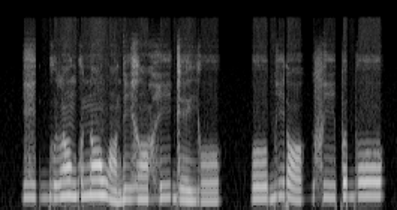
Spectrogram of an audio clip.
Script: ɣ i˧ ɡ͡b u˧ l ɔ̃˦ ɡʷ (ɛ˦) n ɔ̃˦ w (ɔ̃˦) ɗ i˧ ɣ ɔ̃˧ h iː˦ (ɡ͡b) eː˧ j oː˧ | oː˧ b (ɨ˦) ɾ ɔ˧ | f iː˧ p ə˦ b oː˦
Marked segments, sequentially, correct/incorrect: incorrect, incorrect, incorrect, incorrect

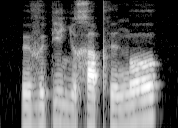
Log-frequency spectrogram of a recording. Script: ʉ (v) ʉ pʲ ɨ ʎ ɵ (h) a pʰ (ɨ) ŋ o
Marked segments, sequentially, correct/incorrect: correct, incorrect, correct

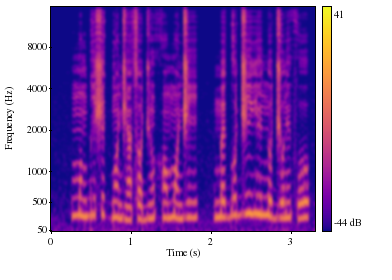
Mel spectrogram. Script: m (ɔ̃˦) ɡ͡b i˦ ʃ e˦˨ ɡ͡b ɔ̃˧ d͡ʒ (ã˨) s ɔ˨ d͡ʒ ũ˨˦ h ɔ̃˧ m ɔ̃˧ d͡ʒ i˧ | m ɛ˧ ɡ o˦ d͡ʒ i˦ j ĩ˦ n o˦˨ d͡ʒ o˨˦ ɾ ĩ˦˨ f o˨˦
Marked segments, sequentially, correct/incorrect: correct, correct

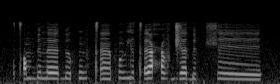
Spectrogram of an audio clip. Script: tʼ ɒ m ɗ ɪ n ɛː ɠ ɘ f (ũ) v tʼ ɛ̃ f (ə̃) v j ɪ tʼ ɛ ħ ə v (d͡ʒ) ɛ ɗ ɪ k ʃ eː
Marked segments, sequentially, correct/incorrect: correct, correct, correct

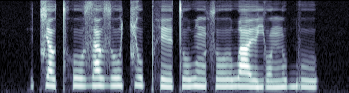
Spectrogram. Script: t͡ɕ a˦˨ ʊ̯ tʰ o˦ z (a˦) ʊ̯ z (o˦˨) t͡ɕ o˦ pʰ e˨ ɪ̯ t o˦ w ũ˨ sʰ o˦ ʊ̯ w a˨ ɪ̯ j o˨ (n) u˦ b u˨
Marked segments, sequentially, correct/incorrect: incorrect, incorrect, correct

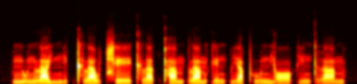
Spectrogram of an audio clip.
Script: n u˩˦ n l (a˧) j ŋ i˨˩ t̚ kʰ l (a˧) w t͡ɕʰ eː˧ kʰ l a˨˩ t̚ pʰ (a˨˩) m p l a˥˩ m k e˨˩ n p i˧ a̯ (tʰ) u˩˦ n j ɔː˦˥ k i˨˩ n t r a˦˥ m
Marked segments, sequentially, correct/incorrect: correct, correct, incorrect, incorrect

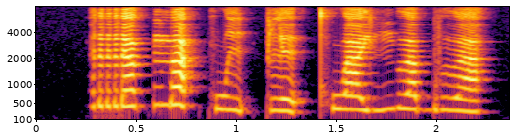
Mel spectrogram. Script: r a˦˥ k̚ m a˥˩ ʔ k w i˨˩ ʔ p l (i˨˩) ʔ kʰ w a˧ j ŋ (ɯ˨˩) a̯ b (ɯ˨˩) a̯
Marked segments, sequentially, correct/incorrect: incorrect, incorrect, incorrect

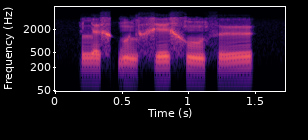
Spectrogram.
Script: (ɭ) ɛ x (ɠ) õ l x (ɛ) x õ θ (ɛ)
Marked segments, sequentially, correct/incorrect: incorrect, correct, incorrect, incorrect

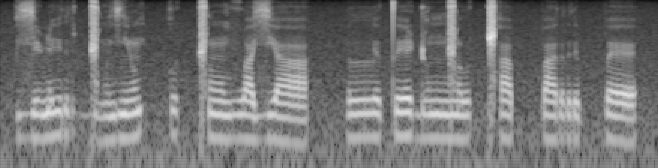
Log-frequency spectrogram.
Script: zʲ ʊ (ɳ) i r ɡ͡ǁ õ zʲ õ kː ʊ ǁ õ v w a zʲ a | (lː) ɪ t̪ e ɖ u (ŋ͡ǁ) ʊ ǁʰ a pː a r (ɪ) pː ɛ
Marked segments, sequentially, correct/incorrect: correct, correct, correct, correct

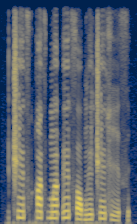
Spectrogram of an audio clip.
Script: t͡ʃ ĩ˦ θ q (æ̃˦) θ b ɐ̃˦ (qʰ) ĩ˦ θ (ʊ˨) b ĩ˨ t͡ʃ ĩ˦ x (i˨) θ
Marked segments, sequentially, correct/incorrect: incorrect, incorrect, incorrect, correct

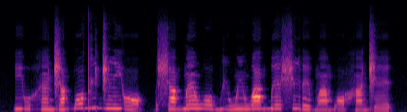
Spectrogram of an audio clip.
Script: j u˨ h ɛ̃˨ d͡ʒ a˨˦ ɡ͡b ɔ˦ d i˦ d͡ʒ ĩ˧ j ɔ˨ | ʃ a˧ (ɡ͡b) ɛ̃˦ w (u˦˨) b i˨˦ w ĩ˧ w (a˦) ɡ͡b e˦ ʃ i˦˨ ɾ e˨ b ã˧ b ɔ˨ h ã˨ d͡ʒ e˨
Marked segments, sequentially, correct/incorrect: correct, incorrect, correct

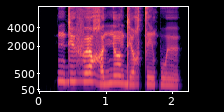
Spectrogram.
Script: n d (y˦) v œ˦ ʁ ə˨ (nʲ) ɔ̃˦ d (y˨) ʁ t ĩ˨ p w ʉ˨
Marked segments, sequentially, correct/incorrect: correct, correct, correct

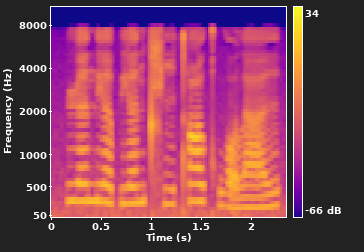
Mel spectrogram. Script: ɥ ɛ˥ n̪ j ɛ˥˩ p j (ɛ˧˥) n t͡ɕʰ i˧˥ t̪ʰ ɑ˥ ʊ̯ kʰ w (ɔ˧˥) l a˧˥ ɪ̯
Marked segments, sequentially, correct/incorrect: incorrect, incorrect

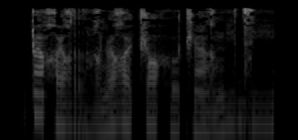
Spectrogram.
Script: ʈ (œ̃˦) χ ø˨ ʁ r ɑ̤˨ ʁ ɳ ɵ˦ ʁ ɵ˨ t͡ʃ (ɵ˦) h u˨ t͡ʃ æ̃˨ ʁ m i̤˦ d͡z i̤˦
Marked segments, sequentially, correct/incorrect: correct, incorrect

